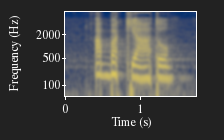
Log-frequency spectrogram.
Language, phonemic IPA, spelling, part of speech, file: Italian, /abbakˈkjato/, abbacchiato, adjective / verb, It-abbacchiato.ogg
